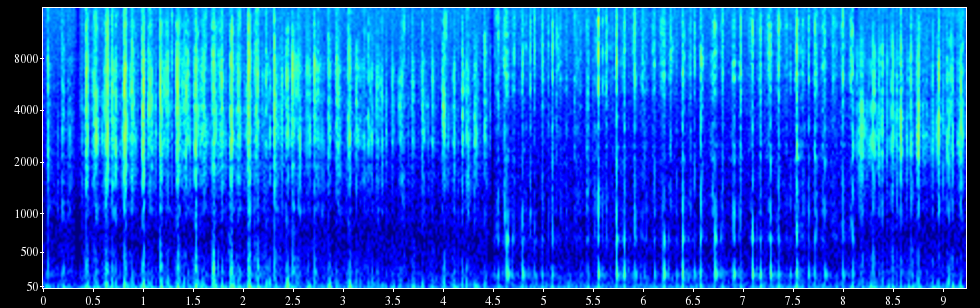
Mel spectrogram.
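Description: A large white TOA plastic latex adhesive bottle with a screw cap, hollow and likely full, is held close and tapped fast with long fingernails on its body and cap. The result is a rapid, steady stream of short, dull, low-heavy taps with crisp clicky edges that die away almost instantly.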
